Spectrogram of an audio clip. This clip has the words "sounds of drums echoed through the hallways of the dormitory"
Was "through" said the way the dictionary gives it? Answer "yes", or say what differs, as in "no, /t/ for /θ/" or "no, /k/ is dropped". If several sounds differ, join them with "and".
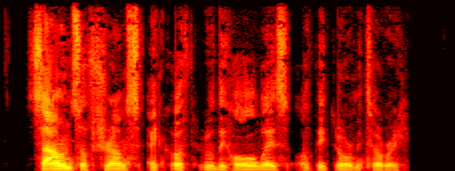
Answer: yes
